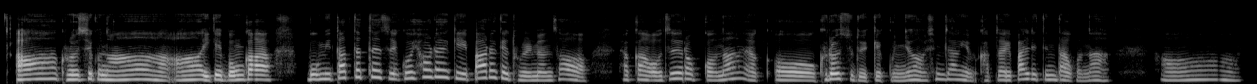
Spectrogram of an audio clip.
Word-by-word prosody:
아 250 +3 +4
그러시구나. 225 -2 +2
아 210 +3 +3
이게 195 +3 +5
뭔가 215 +2 +4 0.3
몸이 235 +2 +1
따뜻해지고 300 -2 0
혈액이 320 -4 -1
빠르게 300 -1 +2
돌면서 195 -2 -2 0.3
약간 215 0 -2
어지럽거나 240 +2 -2
약 185 -1 -6
어 195 -3 +2
그럴 250 0 +4
수도 215 -8 -6
있겠군요. 185 +3 -4
심장이 230 -2 -5
갑자기 200 +2 -4
빨리 240 +2 -1
뛴다거나. 195 -5 -5 0.5
어. 205 0 -6
220 Hz, 270 characters per minute, -25 LUFS, 195-250 Hz, 0.5 s, 이게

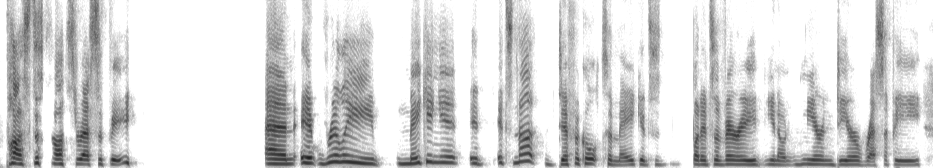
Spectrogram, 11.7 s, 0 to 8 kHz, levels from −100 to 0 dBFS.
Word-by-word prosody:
pasta 245 +2 +5
sauce 220 -1 0
recipe. 220 - +2 1.7
And 220 -1 +7
it 255 -1 +7
really 270 - +2 0.2
making 245 +7 -1
it 275 -2 -3
it 240 -3 -4 0.2
it's 265 0 -3
not 325 +4 0 0.3
difficult 225 +3 0
to 205 - -5
make, 180 +2 -7
it's 190 -1 -6 0.4
but 205 -2 -1
it's 190 +1 -4
a 200 - -1
very, 195 -1 +1
you 195 0 -7
know, 180 -2 -7
near 200 +1 -4
and 190 -1 -10
dear 185 +1 -3
recipe. 360 - -6
220 Hz, 130 wpm, -26 LUFS, 195-260 Hz, 1.7 s, And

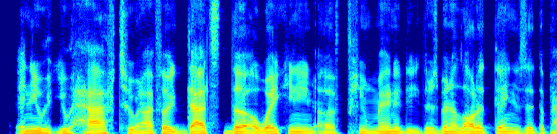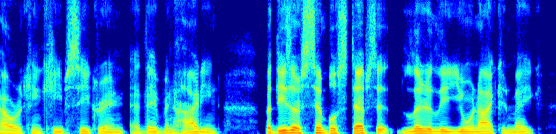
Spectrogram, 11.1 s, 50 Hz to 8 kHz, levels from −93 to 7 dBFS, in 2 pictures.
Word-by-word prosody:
And 120 +1 -1
you 125 -1 +3
you 120 0 -2
have 120 +3 +1
to, 110 -2 -3
and 105 - -3
I 110 - +1
feel 120 +2 0
like 100 -3 -3
that's 115 +3 +3
the 115 -1 +3
awakening 110 -1 0
of 105 +2 -5
humanity. 105 -2 -2
There's 105 0 -6
been 110 -1 0
a 105 - +1
lotta 105 +1 +2
things 110 -1 -3
that 105 -3 -3
the - - -8
power 105 -2 -1
can 100 0 -7
keep 105 +3 -5
secret, 105 0 -2
and 100 0 -4
that 100 -1 -8
they've 105 -3 -1
been 100 -1 -4
hiding. 100 0 -2 0.5
But 110 - +2
these 140 +4 +7
are 145 - +8
simple 135 0 +3
steps 130 +3 +3
that 110 - 0
literally 115 +1 +2
you 110 +1 +1
and 110 0 0
I 110 0 +3
can 105 -1 -7
make 105 -3 -4
110 Hz, 225 wpm, -24 LUFS, 100-115 Hz, 0.5 s, are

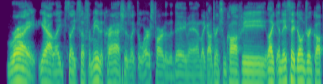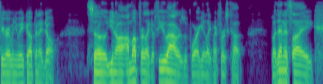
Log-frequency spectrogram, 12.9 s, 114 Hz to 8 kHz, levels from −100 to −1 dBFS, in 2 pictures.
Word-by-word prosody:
Right. 130 +4 +6
Yeah, 125 -2 +4
like, 110 +1 -3
it's 105 - -16
like 105 -4 -2
so 110 0 -3
for 105 - -9
me, 135 +6 +1
the 125 - -2
crash 110 -1 -1
is, 100 -2 -7
like, 90 -3 -10
the 90 - -8
worst 105 +3 -5
part 100 -2 -2
of 90 - -10
the 90 - -12
day, 100 +1 -5
man, 95 0 -7
like, 95 0 -6
I'll 100 - 0
drink 105 - -5
some 110 - -8
coffee, 110 -2 +1
like 120 -2 +4
and 120 - 0
they 130 - +4
say, 135 +1 +4
"Don't 130 -1 +4
drink 120 0 0
coffee 110 -1 +1
right 100 0 -1
when 100 0 -6
you 95 - -7
wake 100 0 -4
up." 100 0 -1
And 100 - -5
I 95 - -5
don't, - - -6 0.6
so, 105 -1 +2
you 110 +2 -2
know, 105 - 0
I'm 105 +2 +1
up 125 0 +2
for, 115 - -1
like, 105 -2 -2
a - - -7
few 125 0 0
hours 105 -5 +2
before 100 +2 -5
I - - -6
get, 95 -1 -7
like, 90 -2 -7
my - - -7
1st - - -9
cup. - - -8 0.6
But 95 +3 -4
then 120 0 +3
it's, 115 -1 -2
like, 95 -5 -1
105 Hz, 280 wpm, -24 LUFS, 100-115 Hz, 0.6 s, Right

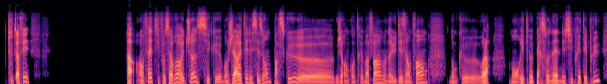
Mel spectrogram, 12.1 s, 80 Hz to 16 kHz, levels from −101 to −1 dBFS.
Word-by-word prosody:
Tout - - -1
à - - +8
fait. 195 -3 +1 2.0
Ah, - - +8
en 120 - -1
fait 180 +9 0
il - - -9
faut 110 - -4
savoir 160 +9 +3
une 120 - -2
chose, 180 - +1
c'est 110 -8 +5
que 100 -1 -4
bon 105 +2 -6
j'ai - - +2
arrêté 130 +6 +4
les 135 - -4
saisons, 145 +12 -1
parce 115 -1 +1
que, 155 - -5
heu, 105 - 0
j'ai 105 +1 0
rencontré 100 -2 -8
ma 95 0 -4
femme, 150 +6 0
on 120 -6 -8
a 100 - -2
eu 100 0 -5
des 105 -1 -3
enfants. 140 +12 -1 0.4
Donc, 100 -1 -9
heu, - - -3 0.3
voilà - - +4 0.4
mon 95 -1 -3
rythme 100 -1 -2
personnel 115 +1 +2
ne 100 - -4
s'y - - +2
prêtait - - -4
plus. 225 +6 -4
110 Hz, 200 wpm, -25 LUFS, 100-155 Hz, 2.0 s, à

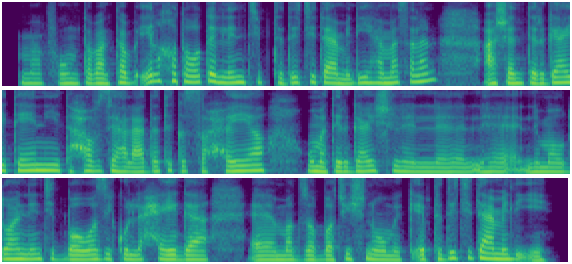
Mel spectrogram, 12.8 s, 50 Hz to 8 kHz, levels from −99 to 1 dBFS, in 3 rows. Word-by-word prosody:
مفهوم 165 0 -3
طبعًا. 170 +1 +1
طب 175 +3 -1
إيه - - -3
الخطوات 235 -2 0
اللي 190 -6 +4
أنتِ 195 0 -1
ابتديتِ 185 +1 -5
تعمليها 180 -1 +1
مثلًا 220 +8 0 0.4
عشان 170 +1 +3
ترجعي 185 +3 +1
تاني 195 +1 +3
تحافظي 185 -1 -1
على 160 -2 +1
عاداتك 170 +5 -3
الصحية، 180 +3 +1 0.3
وما 170 -1 +3
ترجعيش 165 +3 -1
لل 155 -2 -2 0.3
لِ - - -4
لموضوع 155 +3 +1
إن 175 -1 +3
أنتِ 175 +1 -1
تبوظي 160 +1 +2
كل 160 -1 -1
حاجة، 160 -2 +2 0.3
آآ 145 +1 +1
ما 150 +1 0
تضبطيش 150 +4 -2
نومك، 150 -3 -1
ابتديتِ 175 +6 -1
تعملي 185 -5 +4
إيه؟ 135 -1 -5
170 Hz, 160 wpm, -22 LUFS, 155-185 Hz, 0.4 s, اللي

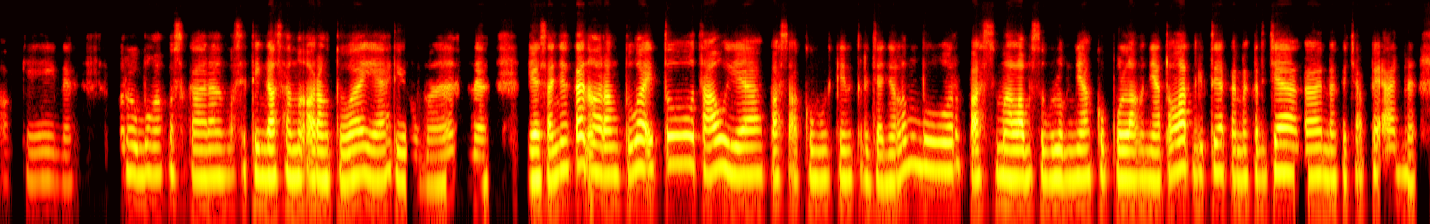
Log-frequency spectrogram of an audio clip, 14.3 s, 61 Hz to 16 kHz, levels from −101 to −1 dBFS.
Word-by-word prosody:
Oke, 180 +1 -25 0.3
nah, 170 0 -16 0.5
berhubung 210 0 -5
aku 215 +1 -10
sekarang 195 0 -2
masih 230 +4 -13
tinggal 195 -1 +4
sama 195 -1 0
orang 185 -1 +4
tua, 180 +3 +1 0.2
ya, 185 - -1 0.2
di - - -2
rumah. 165 0 -9 0.3
Nah, 170 -1 -2 0.4
biasanya 190 +3 +4
kan 270 +1 +9
orang 210 -1 +3
tua 235 +5 +3
itu 245 +2 -2 0.3
tahu 220 +3 +4 0.2
ya, 205 0 +3 0.2
pas 190 0 -2
aku - - -13
mungkin 190 0 -6
kerjanya 175 -2 -4
lembur, 235 -2 -1 0.2
pas 200 - +4 0.2
malam 190 -1 +6
sebelumnya 190 0 -1
aku 200 - -7
pulangnya 190 -1 +2
telat, 240 +3 +4
gitu 205 - -10
ya, - - 0
karena 195 0 -3
kerja 200 +3 -1 0.2
kan, 200 +1 +2
nah, 190 - -3
kecapekan. 180 +3 -4
Nah, 175 - -6
195 Hz, 170 wpm, -25 LUFS, 185-210 Hz, 0.5 s, kan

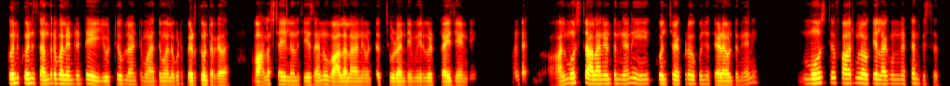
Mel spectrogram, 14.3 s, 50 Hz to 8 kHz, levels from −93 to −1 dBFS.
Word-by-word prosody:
కొన్ని, 155 +2 +7
కొన్ని 160 +1 +6
సందర్భాలేంటంటే 140 0 +2 0.2
యూట్యూబ్ 135 +2 -4
లాంటి 125 0 -4
మాధ్యమాల్లో 115 +1 -4
కూడా 135 +1 -10
పెడుతూంటారు 120 +3 +2
కదా! 105 0 0 0.4
వాళ్ళ 110 +4 +4
స్టైల్‌లోనే 125 -1 -2
చేశాను, 120 +2 -2
వాళ్ళలానే 115 +1 +2
ఉంటది 115 +1 -9
చూడండి, 115 0 +1
మీరు 115 0 -6
కూడా 115 0 -2
ట్రై 110 0 +5
చేయండి. 110 0 -6 0.6
అంటే - - -5 0.5
ఆల్మోస్ట్ 160 +8 -1
అలానే 145 +1 +4
ఉంటుంది 150 -1 -7
గానీ, 165 +2 -3 0.3
కొంచెం 145 +1 0
ఎక్కడో 145 +2 -3
కొంచెం 140 -1 -9
తేడా 120 0 +4
ఉంటుంది 120 +1 -14
గానీ, 95 - -12 0.9
మోస్ట్ 175 +2 +3
ఫార్ములా 160 +1 +3
ఒకేలాగున్నట్టనిపిస్తది. 145 -1 -3
135 Hz, 140 wpm, -25 LUFS, 115-150 Hz, 0.9 s, కొన్ని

